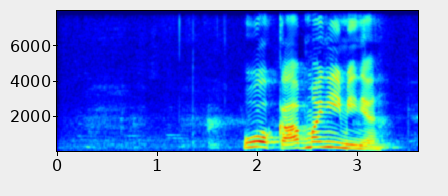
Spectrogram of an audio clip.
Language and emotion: Russian, positive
